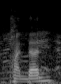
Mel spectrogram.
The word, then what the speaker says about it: pandan: Pandan. Pandan. Pandan. How did you say it? Pandan. It's so bad. Yeah, we pronounce it as pandan.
